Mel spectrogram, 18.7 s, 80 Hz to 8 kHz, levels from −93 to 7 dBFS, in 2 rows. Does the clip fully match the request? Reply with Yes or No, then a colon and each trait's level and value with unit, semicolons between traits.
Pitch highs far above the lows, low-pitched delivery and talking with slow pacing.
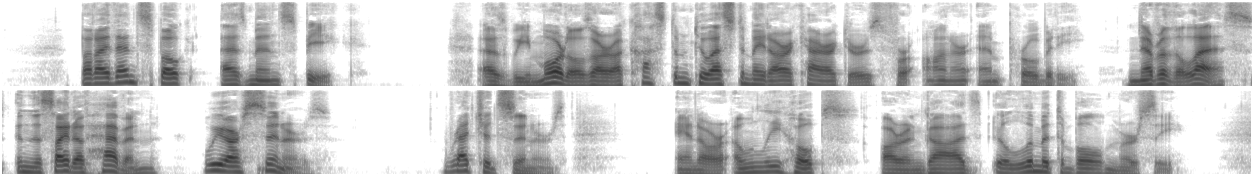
Yes: wide, 5.8 semitones; low, 110 Hz; slow, 120 wpm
